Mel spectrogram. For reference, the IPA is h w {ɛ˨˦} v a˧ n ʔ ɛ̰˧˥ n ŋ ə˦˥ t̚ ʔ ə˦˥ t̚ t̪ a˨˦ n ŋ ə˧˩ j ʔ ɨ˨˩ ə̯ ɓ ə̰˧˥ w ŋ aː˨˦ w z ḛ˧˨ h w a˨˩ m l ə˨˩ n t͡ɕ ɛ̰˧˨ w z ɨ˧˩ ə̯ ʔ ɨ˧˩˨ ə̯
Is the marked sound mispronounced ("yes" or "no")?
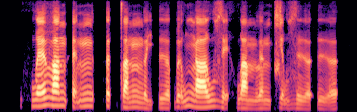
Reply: no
